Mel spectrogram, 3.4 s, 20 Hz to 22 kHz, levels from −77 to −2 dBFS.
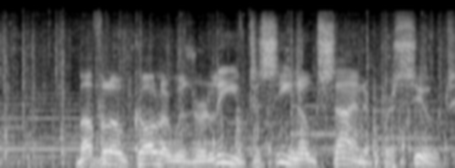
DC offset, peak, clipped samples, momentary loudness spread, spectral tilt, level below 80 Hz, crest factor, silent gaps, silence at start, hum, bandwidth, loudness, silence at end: under 0.1%; 0 dBFS; under 0.1%; 5 LU; -3.5 dB/octave; -38 dBFS; 16 dB; none; 0 s; none; 17 kHz; -15 LUFS; 0 s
